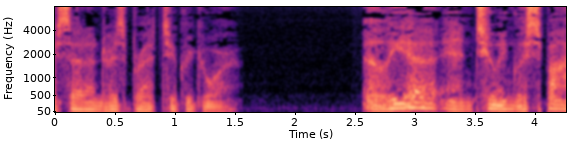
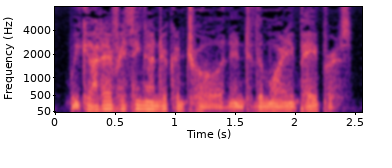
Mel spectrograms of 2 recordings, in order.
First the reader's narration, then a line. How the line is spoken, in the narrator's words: Grigor whispered in his ear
